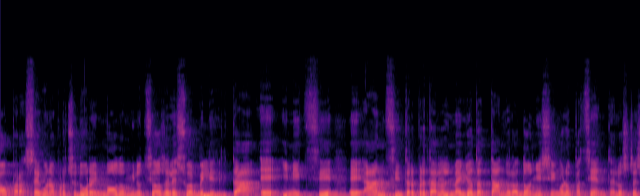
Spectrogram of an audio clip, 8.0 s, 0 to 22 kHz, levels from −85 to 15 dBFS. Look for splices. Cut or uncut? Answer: uncut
